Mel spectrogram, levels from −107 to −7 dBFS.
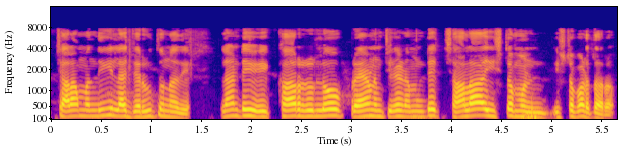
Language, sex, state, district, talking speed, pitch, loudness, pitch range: Telugu, male, Andhra Pradesh, Chittoor, 140 wpm, 185 Hz, -15 LUFS, 170-195 Hz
